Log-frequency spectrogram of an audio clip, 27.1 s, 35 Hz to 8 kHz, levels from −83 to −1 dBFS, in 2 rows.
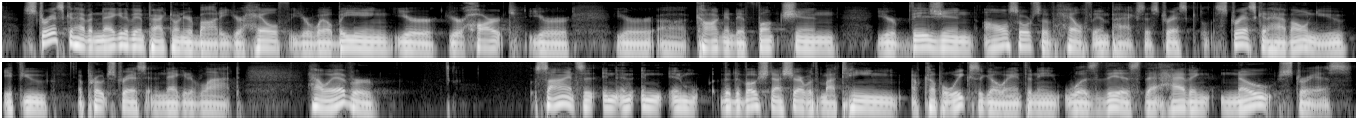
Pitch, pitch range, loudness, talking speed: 85 Hz, 75-100 Hz, -19 LUFS, 150 wpm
